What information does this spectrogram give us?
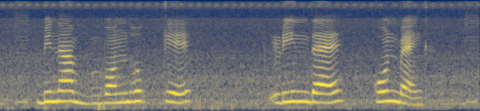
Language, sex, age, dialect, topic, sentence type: Bengali, female, 25-30, Standard Colloquial, banking, question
